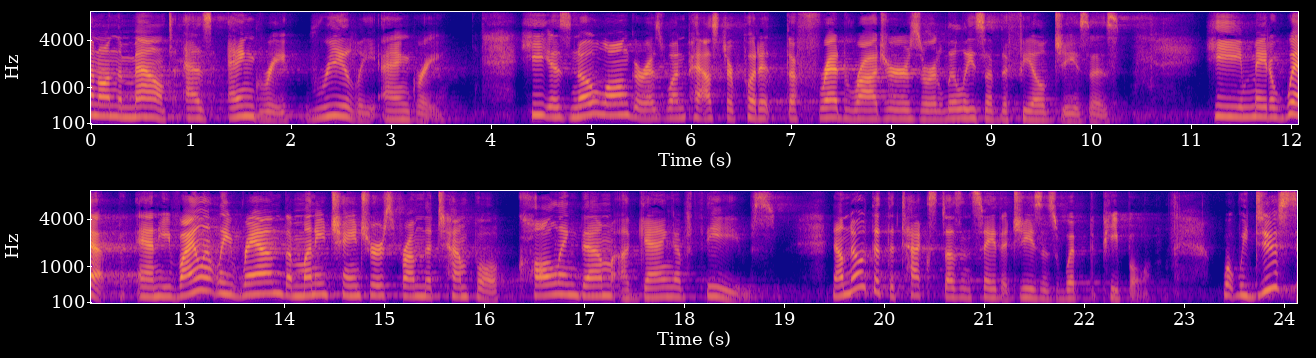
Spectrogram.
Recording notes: Recorded live at Beatitudes Church in Phoenix, AZ.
